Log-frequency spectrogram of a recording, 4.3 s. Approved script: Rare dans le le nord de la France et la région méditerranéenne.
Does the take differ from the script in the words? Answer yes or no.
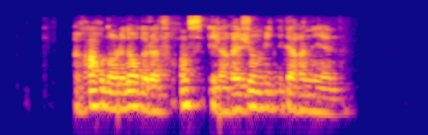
yes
